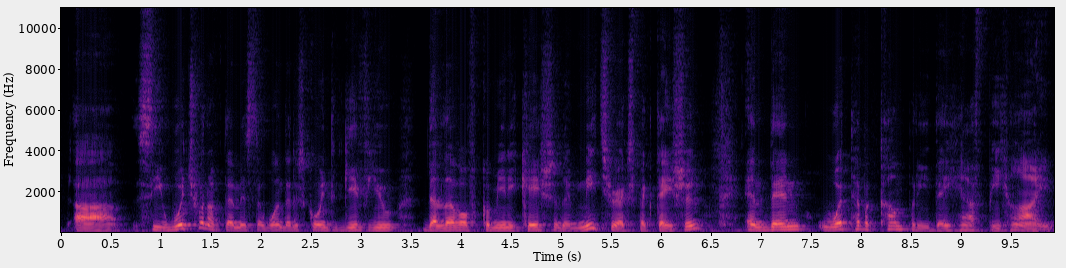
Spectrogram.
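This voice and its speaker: At a moderate pace, a man with a Spanish accent speaks at a medium pitch in a dark, mellow tone with ordinary pitch variation. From South America. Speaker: realtor. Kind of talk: interview.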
